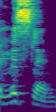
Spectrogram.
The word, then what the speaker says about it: Muslim: And of course, in Arabic, you would say Muslim.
